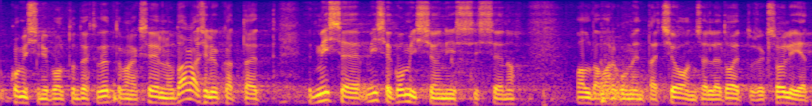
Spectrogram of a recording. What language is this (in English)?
Estonian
